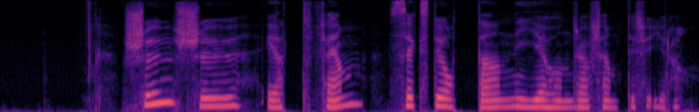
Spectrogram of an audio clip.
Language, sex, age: Swedish, female, 36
